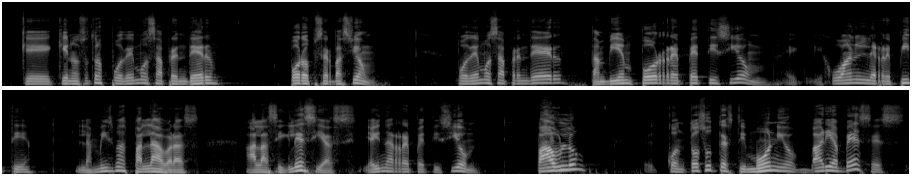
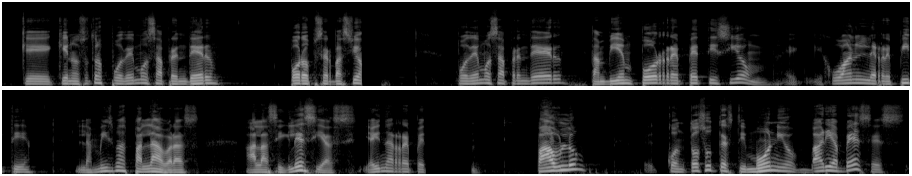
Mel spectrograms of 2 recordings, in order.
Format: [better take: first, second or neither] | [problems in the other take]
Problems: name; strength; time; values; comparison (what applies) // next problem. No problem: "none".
first | audio cutting out; at 3.5 s and at 13 s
